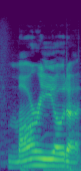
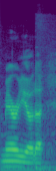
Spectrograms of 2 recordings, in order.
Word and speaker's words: Mariota: was that marcus mariota say it right mariota not mariota has been named the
